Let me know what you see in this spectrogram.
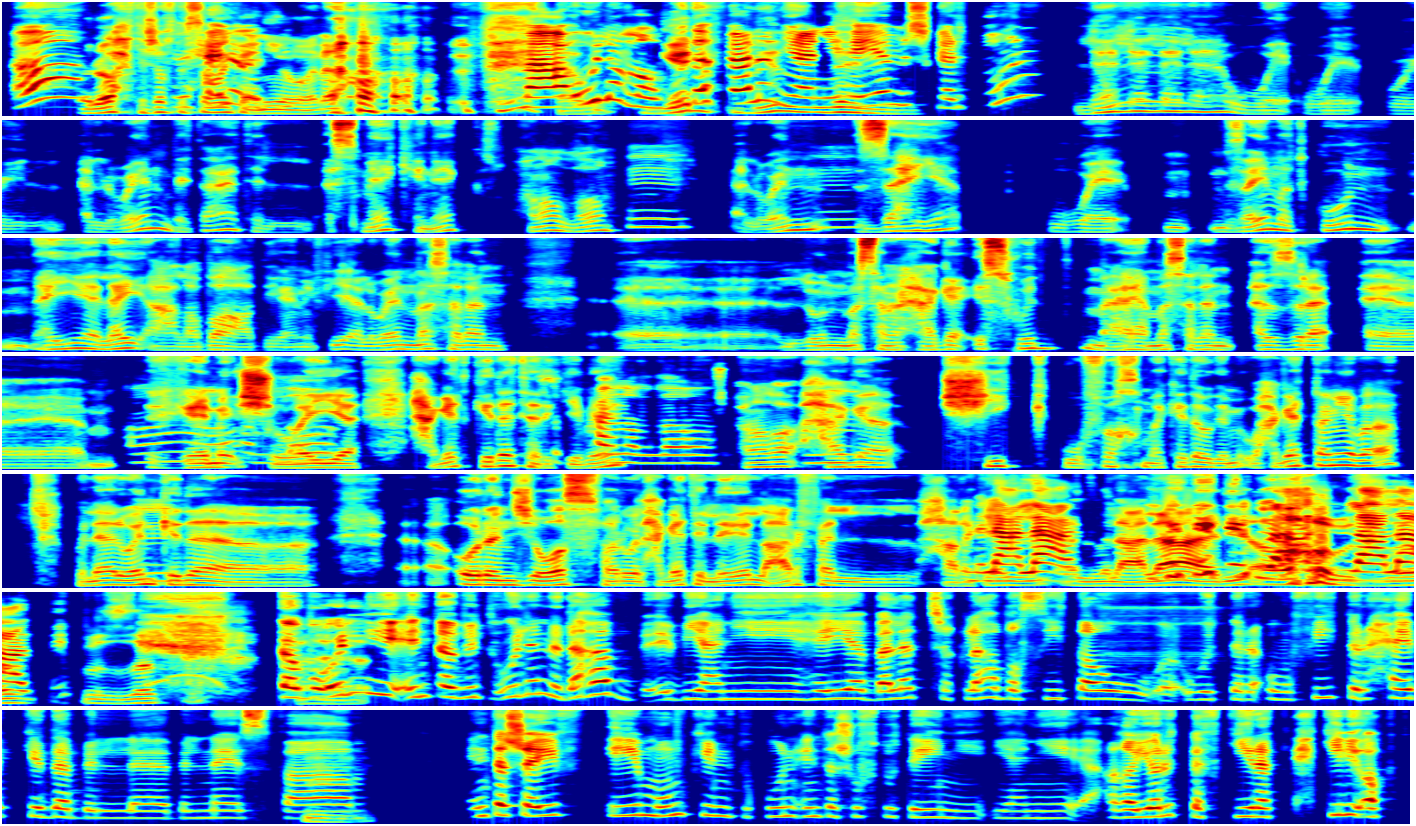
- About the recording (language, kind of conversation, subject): Arabic, podcast, إيه أحلى مكان سافرت له وفضل سايب فيك أثر، وليه؟
- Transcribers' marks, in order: laugh; in English: "orange"; giggle; laughing while speaking: "ملع ملعلعة دي"; laughing while speaking: "آه"; other background noise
